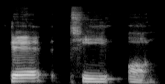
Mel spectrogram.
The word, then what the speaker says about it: кто: After the letter K, you don't put any sound there.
